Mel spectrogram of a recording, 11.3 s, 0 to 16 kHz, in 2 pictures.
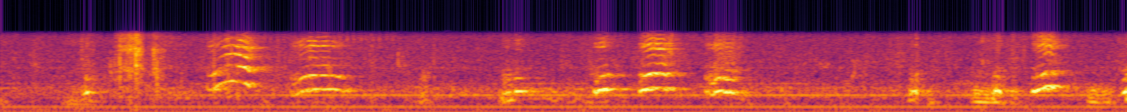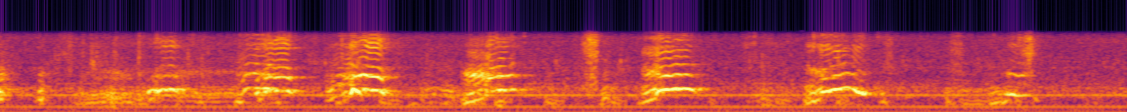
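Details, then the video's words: Four-week-old puppies playing, giving a busy stream of short squeaky whines and yelps, some rising then falling, often overlapping as several pups call at once, over a steady low electrical hum indoors. "pups playing 4 weeks"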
